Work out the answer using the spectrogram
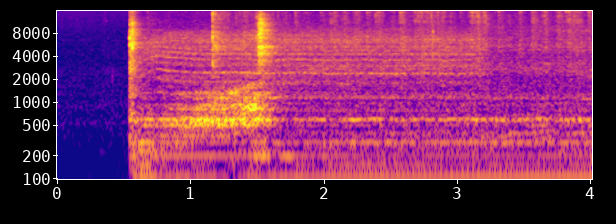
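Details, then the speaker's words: Bandsaw switched on after a blade change, before cutting; switch-on thump then smooth steady low hum at even pitch, no knocks or rubbing, blade tracking well. Running cleanly. "I'm going to check that the saw is running correctly. It's going to stand out of its way and turn it on."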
